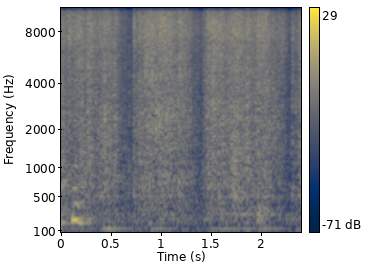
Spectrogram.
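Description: Clear plastic packaging bag crinkling as hands handle and press it, a continuous rustle with a couple of brief lulls.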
